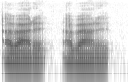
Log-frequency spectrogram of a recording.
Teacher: a little bit of a release of a t here an escape of air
